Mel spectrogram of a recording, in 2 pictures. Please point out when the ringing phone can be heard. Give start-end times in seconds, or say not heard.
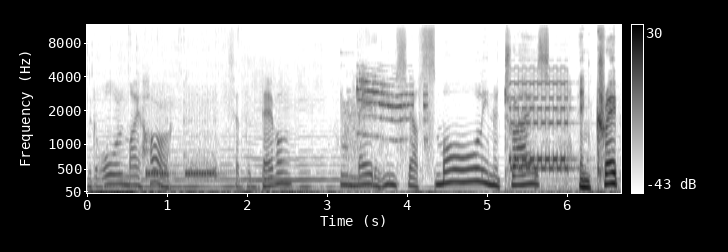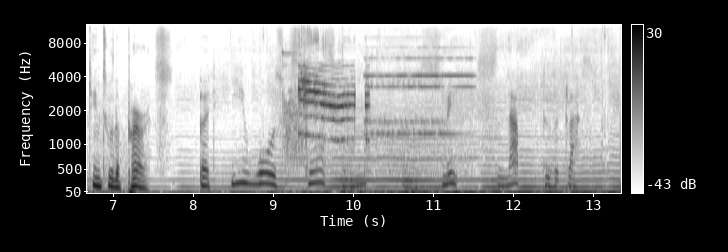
0.7-1.8, 5.2-7.3, 10.2-11.6.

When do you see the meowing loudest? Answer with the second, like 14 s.
10 s.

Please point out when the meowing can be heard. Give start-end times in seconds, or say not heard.
3.1-4.3, 9.1-10.2.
